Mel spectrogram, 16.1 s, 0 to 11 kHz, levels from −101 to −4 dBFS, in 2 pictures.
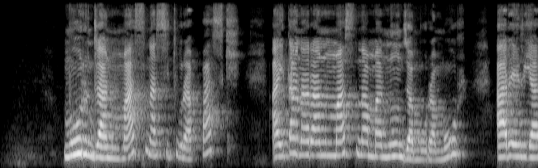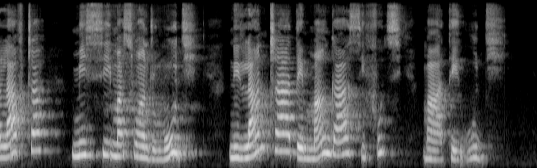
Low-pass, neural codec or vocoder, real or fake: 9.9 kHz; vocoder, 22.05 kHz, 80 mel bands, Vocos; fake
